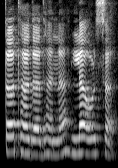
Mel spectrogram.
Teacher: त थ द ध न, ल और स, इनका उच्चारण स्थान है दंत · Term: दंत वर्ण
